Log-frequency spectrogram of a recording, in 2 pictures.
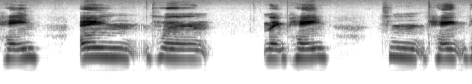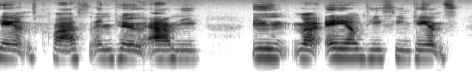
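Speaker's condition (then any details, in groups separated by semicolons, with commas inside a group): Brain injury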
